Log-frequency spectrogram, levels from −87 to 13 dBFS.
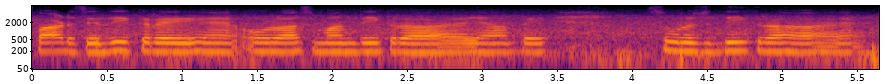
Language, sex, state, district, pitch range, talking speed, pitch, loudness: Hindi, female, Haryana, Jhajjar, 185-195 Hz, 170 wpm, 190 Hz, -16 LUFS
